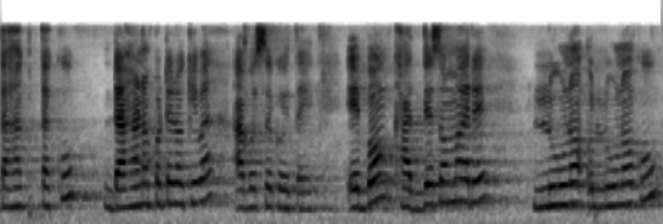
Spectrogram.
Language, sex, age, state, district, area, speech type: Odia, female, 18-30, Odisha, Khordha, rural, spontaneous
